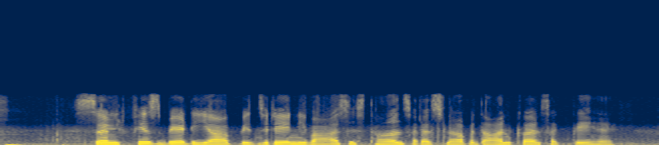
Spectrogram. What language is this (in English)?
Hindi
